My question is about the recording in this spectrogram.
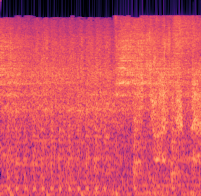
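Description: Hardcore punk band playing live, loud and fast: distorted guitars over rapid drumming, with a shouted vocal coming in about halfway through.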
